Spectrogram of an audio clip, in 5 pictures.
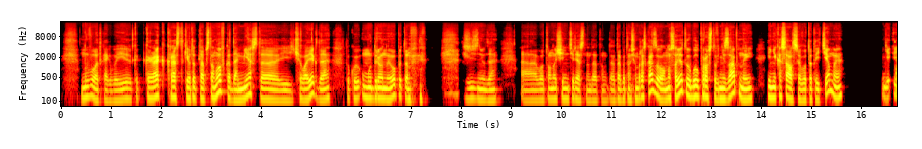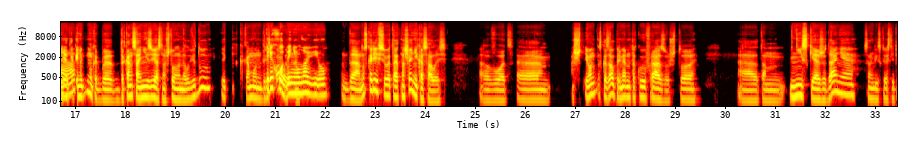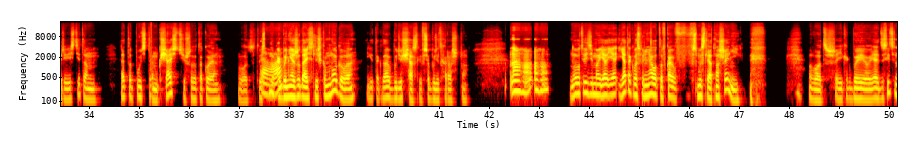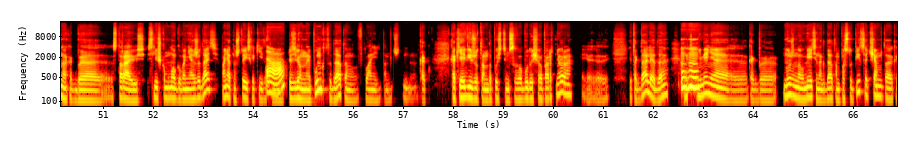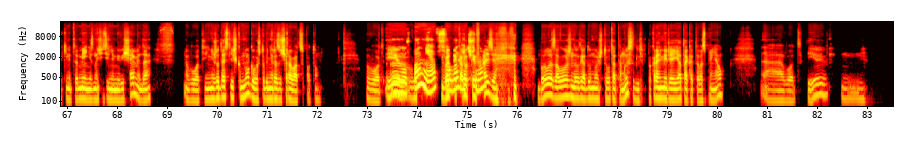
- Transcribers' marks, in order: chuckle; tapping; chuckle; chuckle
- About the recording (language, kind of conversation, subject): Russian, podcast, Какой совет от незнакомого человека ты до сих пор помнишь?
